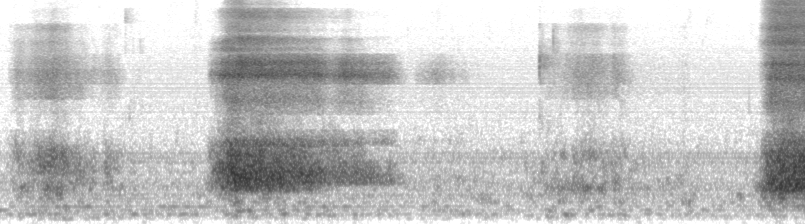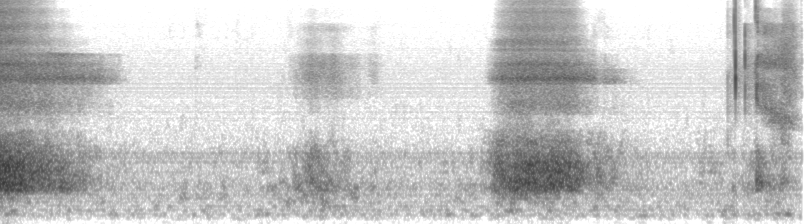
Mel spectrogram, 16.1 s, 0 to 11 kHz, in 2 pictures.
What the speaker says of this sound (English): 3 deep breaths right here.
